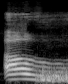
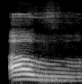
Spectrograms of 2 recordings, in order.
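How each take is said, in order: No difference in how they are said.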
